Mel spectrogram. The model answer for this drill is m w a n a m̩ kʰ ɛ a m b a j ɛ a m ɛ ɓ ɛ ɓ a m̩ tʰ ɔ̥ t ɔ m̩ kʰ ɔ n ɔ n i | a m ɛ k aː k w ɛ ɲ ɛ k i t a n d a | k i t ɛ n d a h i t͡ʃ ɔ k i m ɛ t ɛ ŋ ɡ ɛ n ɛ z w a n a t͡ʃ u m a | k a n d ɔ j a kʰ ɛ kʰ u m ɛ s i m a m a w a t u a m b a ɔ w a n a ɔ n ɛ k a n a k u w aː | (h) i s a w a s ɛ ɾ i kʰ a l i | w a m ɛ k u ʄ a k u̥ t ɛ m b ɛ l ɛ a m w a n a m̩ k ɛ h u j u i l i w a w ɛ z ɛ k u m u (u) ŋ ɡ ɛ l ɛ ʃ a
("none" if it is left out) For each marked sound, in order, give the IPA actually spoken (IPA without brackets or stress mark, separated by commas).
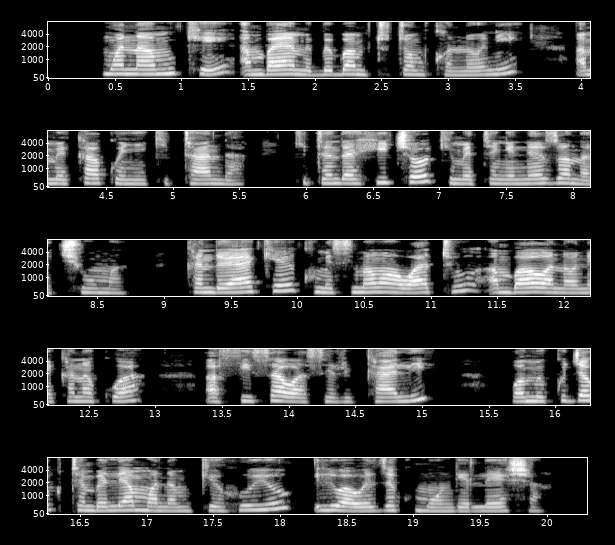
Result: f, ɔ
